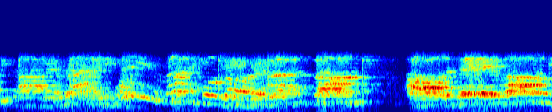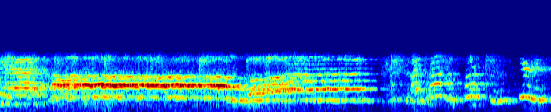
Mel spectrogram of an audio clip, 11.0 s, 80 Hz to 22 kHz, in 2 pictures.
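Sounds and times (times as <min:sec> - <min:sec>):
young voices singing a cappella: 0:00.0 - 0:11.0.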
